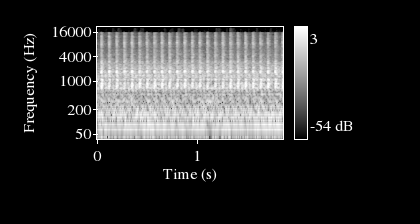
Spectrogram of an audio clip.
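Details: Engine running with oil far above the dipstick maximum: fast, even rattling knock roughly eight beats a second, clatter from the overfilled crankcase.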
